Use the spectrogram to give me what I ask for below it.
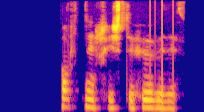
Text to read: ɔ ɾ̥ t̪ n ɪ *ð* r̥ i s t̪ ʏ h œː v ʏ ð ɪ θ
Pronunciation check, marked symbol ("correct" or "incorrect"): incorrect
